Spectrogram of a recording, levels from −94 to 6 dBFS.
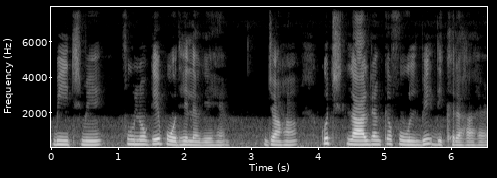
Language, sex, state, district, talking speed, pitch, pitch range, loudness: Hindi, female, Punjab, Pathankot, 155 wpm, 200 Hz, 185-220 Hz, -19 LUFS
